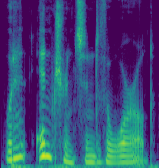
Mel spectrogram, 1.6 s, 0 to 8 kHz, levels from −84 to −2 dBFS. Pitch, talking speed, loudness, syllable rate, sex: 135 Hz, 225 wpm, -20 LUFS, 6.2 syllables/s, male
